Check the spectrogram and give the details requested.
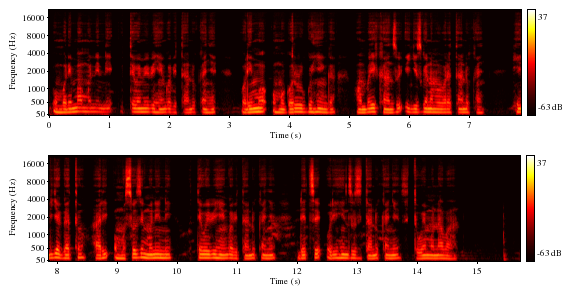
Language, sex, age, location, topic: Kinyarwanda, male, 18-24, Nyagatare, agriculture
